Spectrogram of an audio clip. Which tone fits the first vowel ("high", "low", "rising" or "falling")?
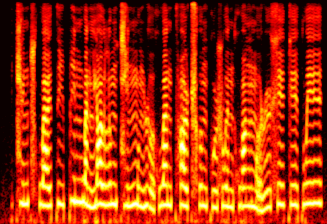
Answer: rising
